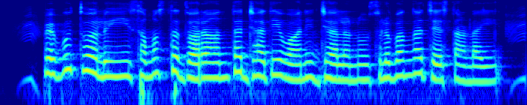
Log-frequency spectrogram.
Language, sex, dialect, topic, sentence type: Telugu, female, Southern, banking, statement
